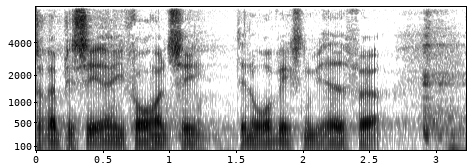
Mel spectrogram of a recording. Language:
Danish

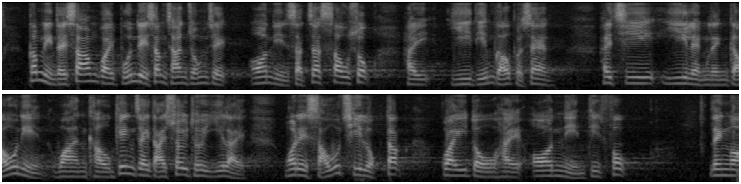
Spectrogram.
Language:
Cantonese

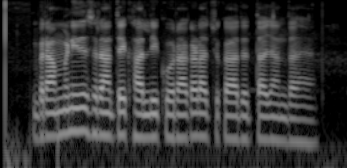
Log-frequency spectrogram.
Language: Punjabi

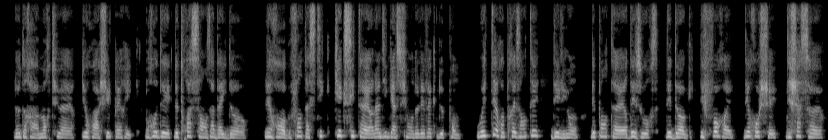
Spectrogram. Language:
French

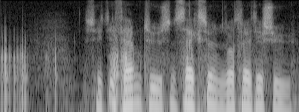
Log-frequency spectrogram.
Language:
Norwegian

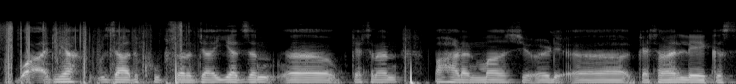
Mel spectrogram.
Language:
Kashmiri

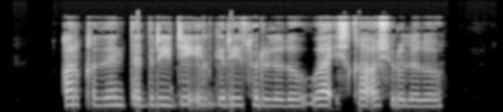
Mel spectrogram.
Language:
Uyghur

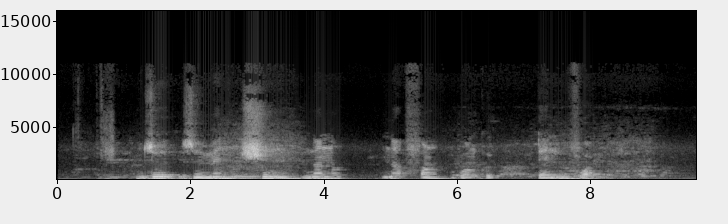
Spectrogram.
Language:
Medumba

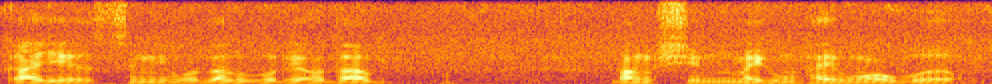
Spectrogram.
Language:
Bodo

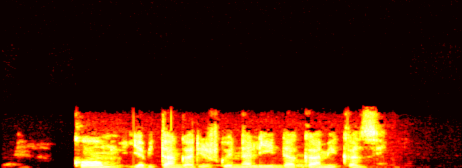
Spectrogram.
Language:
Kinyarwanda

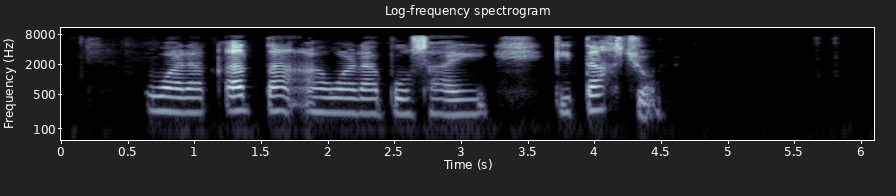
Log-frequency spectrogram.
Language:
Puno Quechua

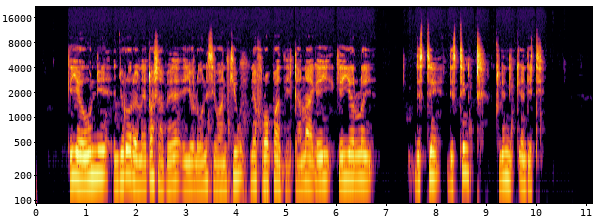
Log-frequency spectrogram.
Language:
Masai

